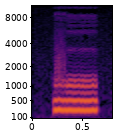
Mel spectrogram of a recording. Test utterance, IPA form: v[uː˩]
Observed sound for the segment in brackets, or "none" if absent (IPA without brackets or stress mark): uː˩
